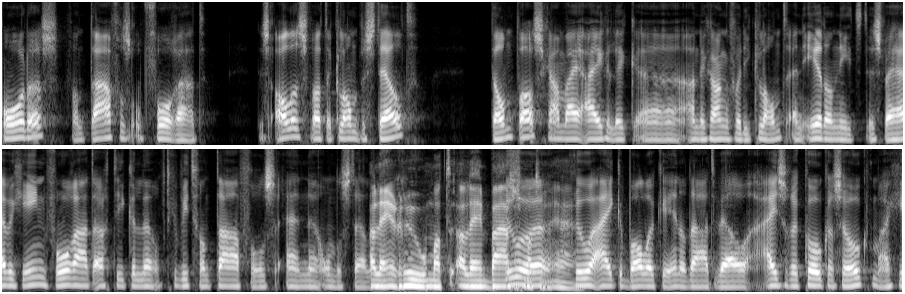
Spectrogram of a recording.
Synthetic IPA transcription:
ʔɔɹdəɹsfɑntaːfəlˠsɔ̰pfʊːraːt | d̥ɵsɑ̰ləsʋɑt̚dəklɑnd̚bəstɛlˠt | d̥ɑnpɑsχa̰ːnʋɛjʔɛjɣənləka̰ːndəɣɑŋvʊːɹdiklɑntʰɛ̰nʔɪ̰ːɹdəɹnitd̥ɵsʋɛjɦɛbənɣejnvʊːraːtɑɹtikələnɔ̰pətχxəbitfɑntaːfəlˠsɛnɔ̰ndəɹstɛllenrywmɑtɑlejnbaːzrywəɛjkəbɑlˠəkəɪndəɹdaːtʋɛlˠɛ̰jzərəkowkəɹsowkma̰ːɹ

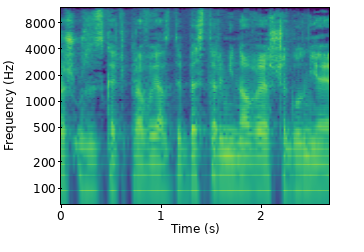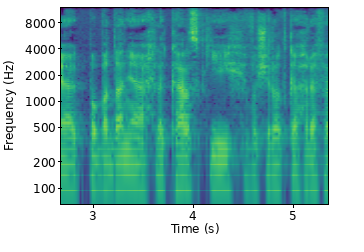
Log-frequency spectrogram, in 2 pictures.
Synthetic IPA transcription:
ɛʂuzɘskat͡ɕpɾavɔjazd̪ɘbɛst̪ɛɾmʲinɔvɛʂt͡ʂɛɡulɲɛjak̚pɔbad̪aɲaxlɛkaɾskʲixvɔɕɾɔt̪kaxɾɛfɛ

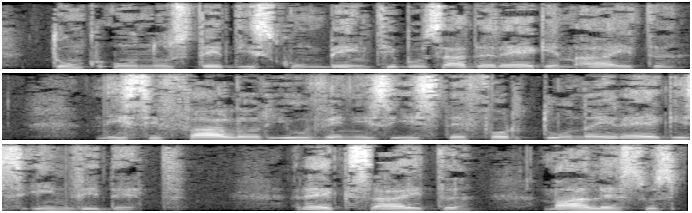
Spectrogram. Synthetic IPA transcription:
t̪uŋkunuzd̪ed̪iskumbent̪ibusad̪ɾɛɡemajt̪ə | nisifaloɾjuvenisist̪efoɾt̪unajɾɛɡisinvid̪et̪ | ɾɛksajt̪ə | malesus

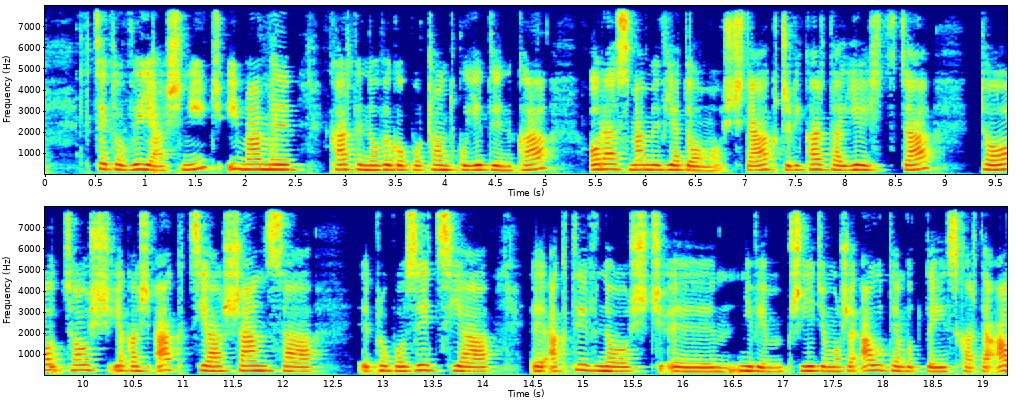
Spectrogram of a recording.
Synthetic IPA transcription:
xt̪sɛt̪ɔvɘjaɕɲit͡ɕimamɘkaɾt̪ɛnɔvɛɡɔpɔt͡ʂɔnt̪kujɛd̪ɘŋka | ʔɔɾasmamɘvʲjad̪ɔmɔ̰ɕt͡ɕt̪akt͡ʂɘlʲikaɾt̪ajɛɕt̪sa | t̪ɔt̪sɔɕjakaɕakt̪sʲjaʂansa | pɾɔpɔzɘt̪sʲja | ʔakt̪ɘvnɔɕt͡ɕ | ɲevʲjɛmpʂɘjed͡ʑɛmɔʐɛʔawt̪ɛmbɔt̪u̥t̪ajɛst̪kaɾt̪a̰ʔa

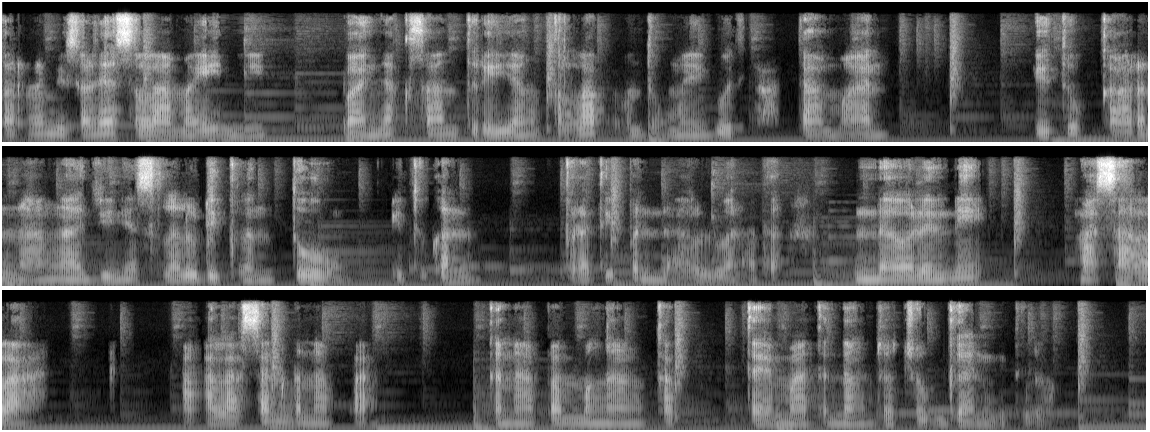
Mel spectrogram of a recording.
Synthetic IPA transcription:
kaɾənamisalɲasəlamainib̥aɲaksant̪ɾijaŋt̪əlap̪̚unt̪ʊk̚məŋikut̪i̥at̪aman | iit̪ukaɾənaŋad͡ʒiɲasəlaludikələnt̪ʊŋit̪ukan | b̥əɾart̪ipəndaɦuluanat̪awpəndaɦulanini | masalah | ʔalasankənapa̰kənapaməŋaŋkap̚t̪emat̪ənt̪aŋt͡ʃot͡ʃoɡanɡit̪ulɔh

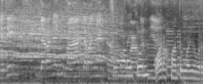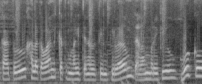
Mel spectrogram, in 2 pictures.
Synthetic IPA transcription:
d͡ʒadi | d͡ʒaɾaɲaɡimanat͡ʃaɾaɲasalamalakumwa̰ɾɑhmat̪ulːahiwabəɾakat̪uhalokawankət̪əmulaɡit͡ʃɛnɛlt̪infiləmdalamrifiubuku

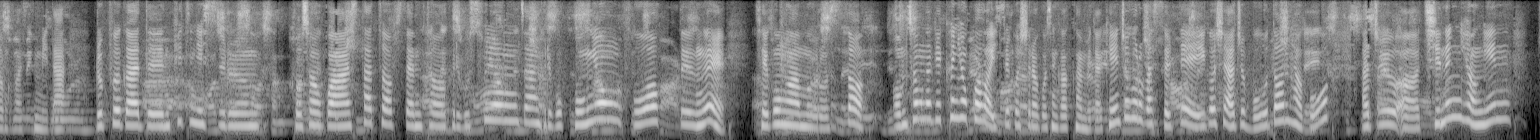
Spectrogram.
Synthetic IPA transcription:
ʌnɡʌk͈as͈ɯmɲidaɾupʰɯɡadɯnpʰitʰɯɲis͈ɯɾumtosʰʌɡwasʰɯ̥tʰatʰɯʌp̚s͈e̞ntʰʌkɯɾiɡosʰujʌŋd͡ʑaŋkɯɾiɡokoŋjʌŋpuʌk̚t͈ɯŋɯɭ | t͡ɕe̞ɡoŋɦamɯɾos͈ʌʌmt͡ɕʰʌŋnaɡe̞kʰɯnçjok͈waɡais͈ɯɭk͈ʌɕʰiɾaɡosʰe̞ŋɡakʰamɲidake̞ind͡ʑʌɡɯɾobas͈ɯɭt͈e̞iɡʌɕʰiad͡ʑumodʌnɦaɡoad͡ʑuʌt͡ɕinɯŋçjʌŋin

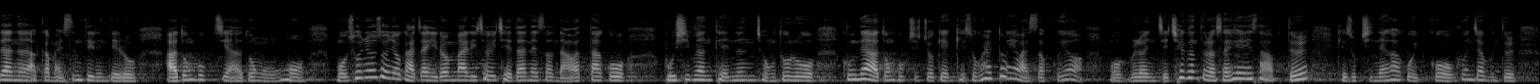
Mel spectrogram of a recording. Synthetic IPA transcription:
danɯna̰k͈amaɭs͈ɯmdɯɾinde̞ɾo | adoŋbok̚t͡ɕ͈ia̰doŋoŋɦo | mʌsʰoɲonsʰoɲokad͡ʑaŋiɾʌnmaɾit͡ɕʌit͡ɕe̞dane̞sʰʌnawat̚t͈aɡo | poɕʰimjʌntwe̞nɯnt͡ɕʌŋdoɾokuŋne̞adoŋbok̚t͡ɕ͈it͡ɕ͈oɡe̞ke̞sʰok̚ɸwaɭt͈oŋɦe̞was͈ʌt̚k͈ojo | mʌbuɭːʌnid͡ʑe̞t͡ɕʰwe̞ɡɯndɯɾʌsʰʌɸwe̞ːsʰaʌp̚t͈ɯɭke̞sʰok̚t͡ɕine̞ŋɦaɡoit̚k͈oɸuʌnd͡ʑabundɯɭ

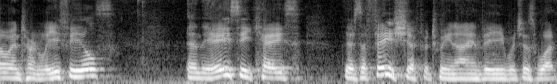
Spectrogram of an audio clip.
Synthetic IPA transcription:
oʊɨ̃ntʰɜ̃˞nl̩ˠifilˠdz̥ | ɨ̃nðieɪsikʰeɪs | ðə˞zɨfeɪz̥ʃɪf̚b̥ɨtʰw̥ĩnaɪɨ̃nviwɨt͡ʃɨzwʌt̚

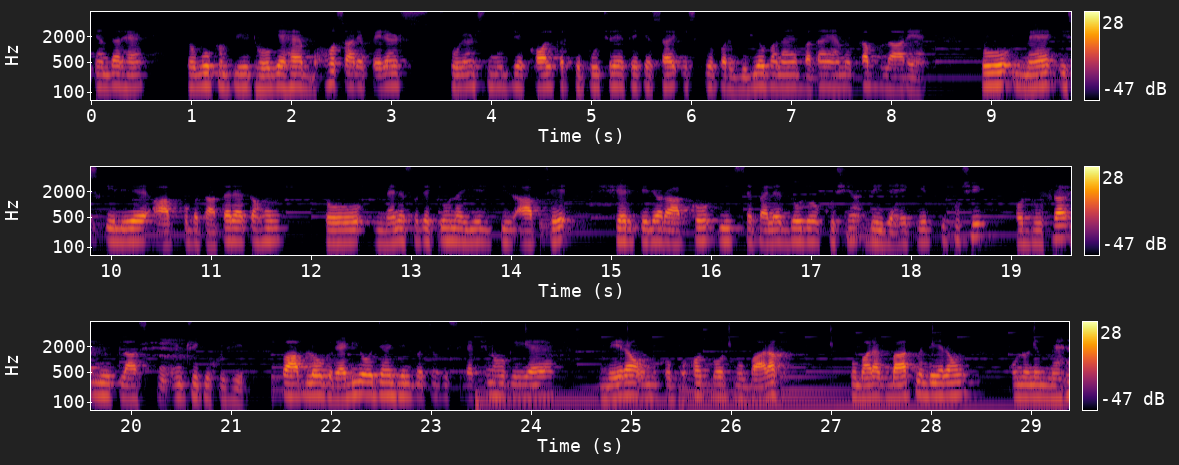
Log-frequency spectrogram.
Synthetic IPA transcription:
keɐ̃nd̪əɾɦɛ̃ː | t̪oʋokɐ̃mpliːʈɦoɡɐjaɦɛbɔɦʊt̪saːɾepeːɾɛ̃ɳʈsː | ʈuːɖə̃ɳʈsmʊd͡ʒʱekɔːlkɐɾkepuːt͡ʃʰɾɐɦet̪ʰekesɐɾɪskeuːpəɾʋiːɖijobɐnaːẽbɐt̪aːẽɦɐmẽkɐb̚bʊlaːɾɐɦẽɦɛ̃ː | t̪oːmɛ̃ːɪskelieʔaːp̚kobɐt̪aːt̪aɾɛɦt̪aɦũ | t̪oːmɛ̃ːnesoːt͡ʃekjõːnajet͡ʃiːzaːpse | ʃeːəɾkied͡ʒaːeɔːɾaːpkoiːt̪sepɛɦled̪oːd̪oːxʊʃijãd̪iːd͡ʒaːẽekiːt̪kixʊʃi | ɔːɾd̪uːsɾanjuːklaːskiɪ̃ɳʈɾikixʊʃi | t̪oaːploːɡɾeːɖiɦod͡ʒaːẽd͡ʒɪnbɐtːʃõkisɛlɛːkʃənɦoɡɐiɦɛ | meːɾaʊnkobɐɦʊt̪̚bɔɦt̪mʊbaːɾəx | mʊbaːɾəkbaːt̪mẽd̪eːɾɐɦũː | ʊnɦõːnemɛɦn

